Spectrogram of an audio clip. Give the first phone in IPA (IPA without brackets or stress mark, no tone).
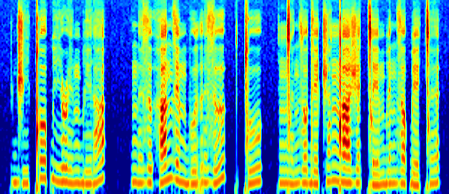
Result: d͡ʒ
